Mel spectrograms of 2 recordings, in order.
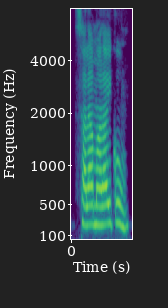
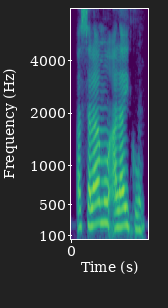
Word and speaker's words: আসসালামু আলাইকুম: ঢোকার সময় সালাম দেওয়া ভুল উচ্চারণ এড়ানো সালাম আলাইকুম নয় আসসালামু আলাইকুম আজ থেকেই অভ্যাস করুন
